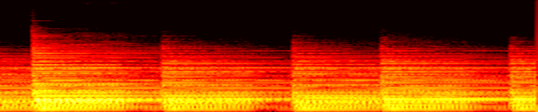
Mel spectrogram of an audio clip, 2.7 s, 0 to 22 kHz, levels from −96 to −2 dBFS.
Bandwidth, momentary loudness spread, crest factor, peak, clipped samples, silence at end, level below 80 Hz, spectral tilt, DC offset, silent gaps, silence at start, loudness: 7 kHz; 7 LU; 18 dB; -6 dBFS; under 0.1%; 0 s; -44 dBFS; -9.5 dB/octave; under 0.1%; none; 0 s; -24 LUFS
